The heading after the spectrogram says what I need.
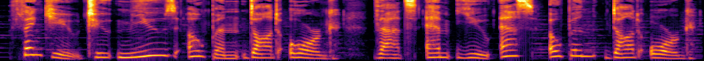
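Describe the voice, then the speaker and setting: A woman who narrates and hosts a fiction podcast, telling the story in a measured, dramatic way with deliberate pauses. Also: medium pitch, mellow. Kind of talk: scripted audio fiction narration.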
